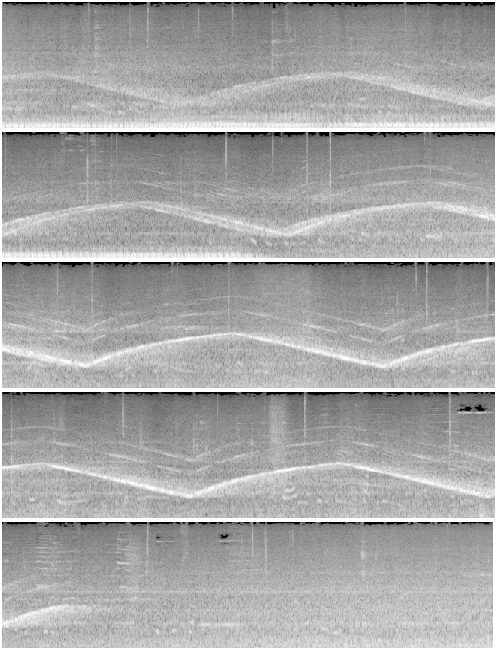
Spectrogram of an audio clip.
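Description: Emergency vehicle siren wailing, sweeping slowly up and down about every four seconds, then stopping near the end. A low engine runs underneath for the first third and cuts off abruptly.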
